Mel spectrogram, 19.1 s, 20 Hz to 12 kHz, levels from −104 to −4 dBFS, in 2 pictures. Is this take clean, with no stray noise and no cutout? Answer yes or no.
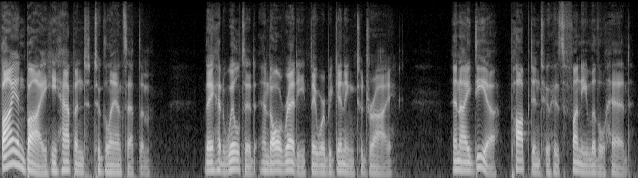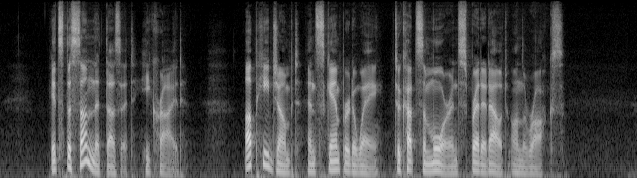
yes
